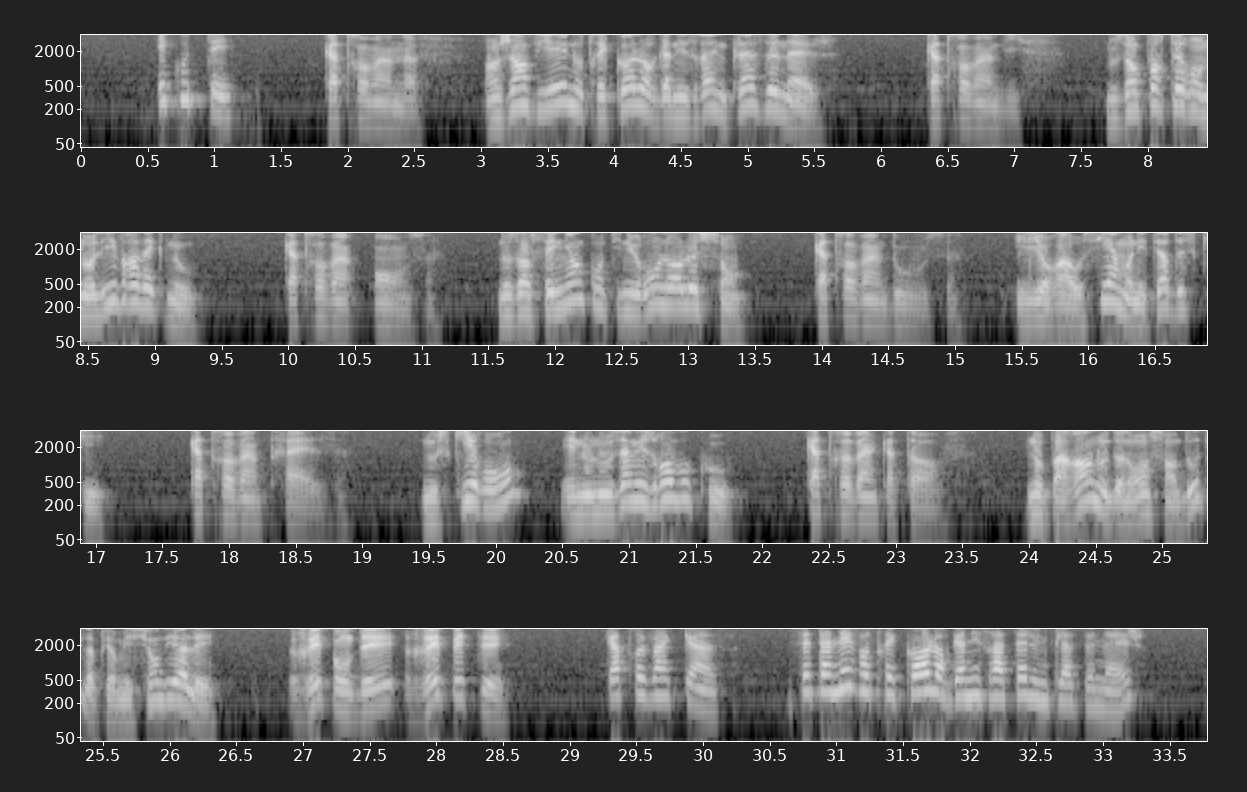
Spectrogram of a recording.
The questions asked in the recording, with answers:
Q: Cette année, votre école organisera-t-elle une classe de neige?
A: Oui, en janvier, notre école organisera une classe de neige.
